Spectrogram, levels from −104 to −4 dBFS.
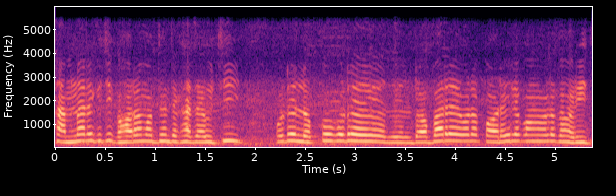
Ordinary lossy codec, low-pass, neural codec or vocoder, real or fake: none; 5.4 kHz; none; real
